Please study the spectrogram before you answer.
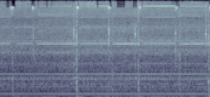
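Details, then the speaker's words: RC car steering servo hums steadily with faint ticks about twice a second but doesn't turn. It stopped working after the servo horn was removed and turned by hand, so the servo is considered dead and will be replaced. "all right so this Servo is definitely done for once I removed the servo horn moved it around turned it it stopped functioning"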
